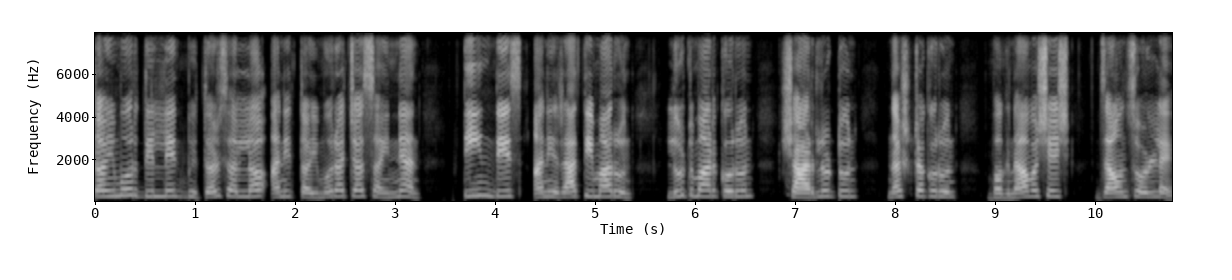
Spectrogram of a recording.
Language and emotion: Goan Konkani, neutral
